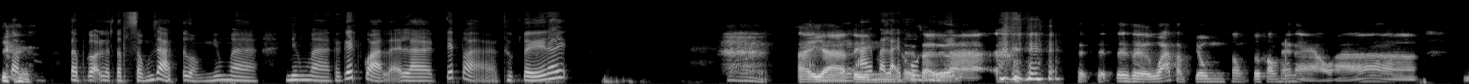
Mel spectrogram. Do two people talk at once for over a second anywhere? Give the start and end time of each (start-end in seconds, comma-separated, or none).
8.0-9.7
